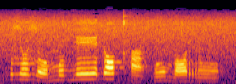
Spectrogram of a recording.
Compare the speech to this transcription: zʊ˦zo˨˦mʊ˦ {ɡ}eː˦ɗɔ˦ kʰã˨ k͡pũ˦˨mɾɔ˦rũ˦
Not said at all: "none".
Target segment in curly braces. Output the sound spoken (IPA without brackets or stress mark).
ɡ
